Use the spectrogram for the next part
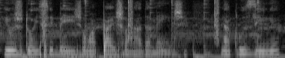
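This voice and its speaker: A woman's voice: fairly low pitch, a little slow, dark tone. Woman narrating a soap recap. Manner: matter-of-fact retelling of scenes, reading out dialogue. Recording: background music under the voice.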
